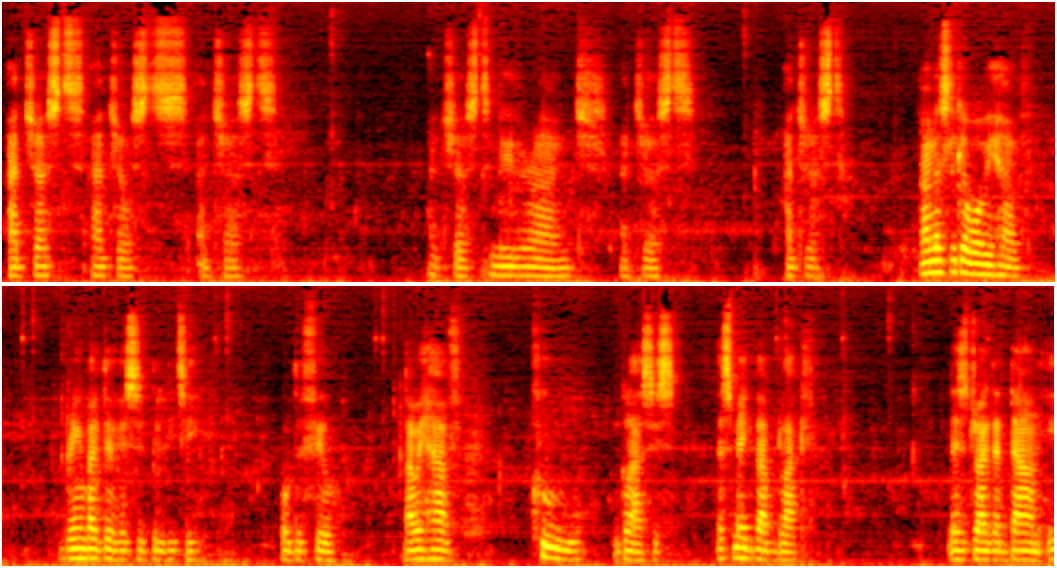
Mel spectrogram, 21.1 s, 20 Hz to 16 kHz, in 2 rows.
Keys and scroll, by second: 12.4 v.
